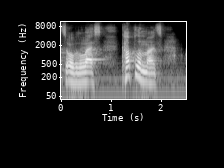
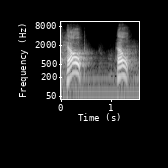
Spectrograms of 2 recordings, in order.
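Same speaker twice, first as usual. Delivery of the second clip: high, pleading cry of help; mock cry for help; 7 semitones higher than usual. Speaker mimics a desperate person crying for help. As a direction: cry out to God in a panic. Calling God in crisis.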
